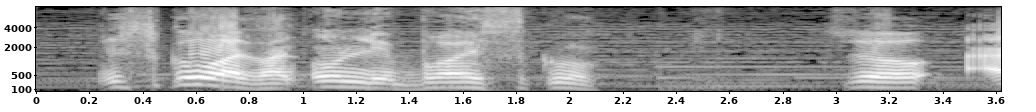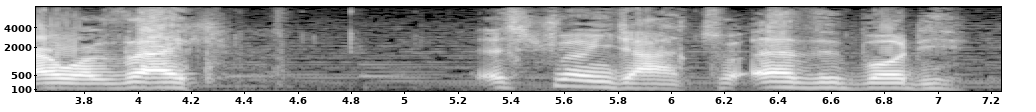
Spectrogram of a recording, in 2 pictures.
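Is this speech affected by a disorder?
Yes: cerebral palsy.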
